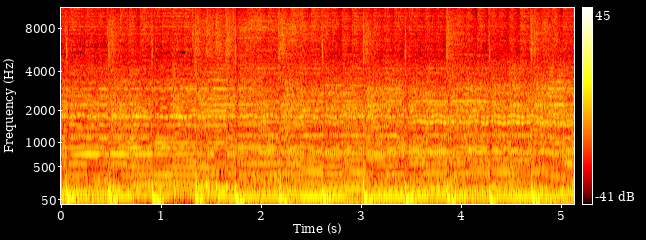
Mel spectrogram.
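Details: Dense rock music with driving drums and distorted guitar fills everything, and no animal calls stand out.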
